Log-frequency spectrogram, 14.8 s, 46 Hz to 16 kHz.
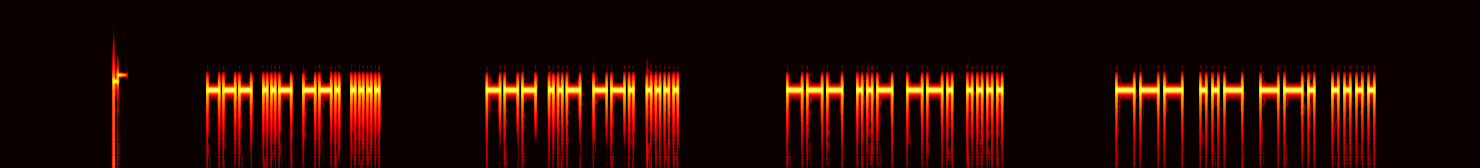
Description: Morse code, heard as a keyed tone, about 26 wpm, 700 Hz. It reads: OUGH OUGH OUGH OUGH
